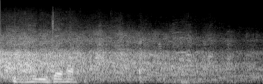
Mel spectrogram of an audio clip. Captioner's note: laughter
